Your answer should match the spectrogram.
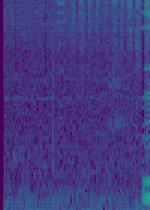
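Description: Pen drawing lines on notebook paper: soft, faint scratching with light ticks, over a low hum.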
